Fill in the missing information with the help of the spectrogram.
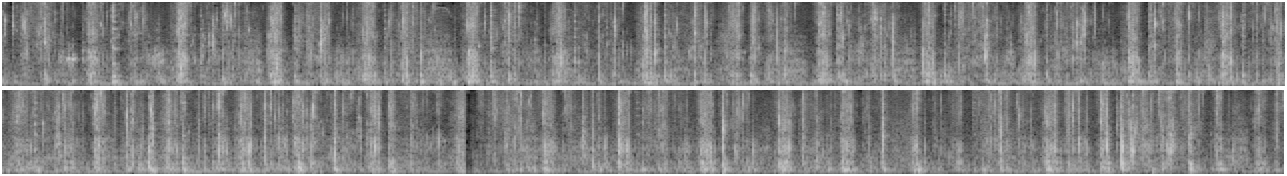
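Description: Clear, jelly-like slime squelching wetly as hands squeeze and knead it in a bowl, with a dense, constant crackle of small pops as air pockets in it burst.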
